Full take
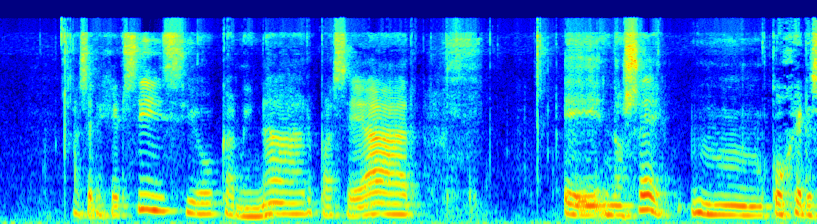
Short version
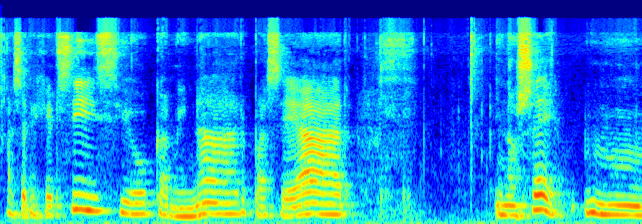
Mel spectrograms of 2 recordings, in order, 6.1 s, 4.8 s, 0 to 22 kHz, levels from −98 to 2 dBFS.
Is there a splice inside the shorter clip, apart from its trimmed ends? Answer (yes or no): yes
